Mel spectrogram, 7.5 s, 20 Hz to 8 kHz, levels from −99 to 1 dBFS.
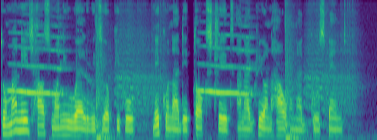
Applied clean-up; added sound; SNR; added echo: none; Squeak; 6 dB; none.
